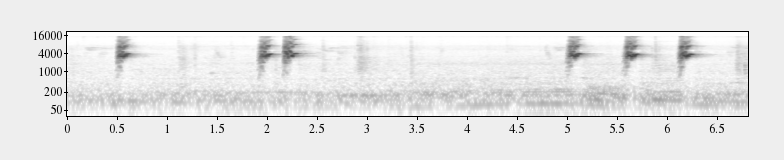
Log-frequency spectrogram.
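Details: Harsh, buzzy chips from a Javan myna (jalak kebo), a single note followed by a quick pair, then a run of three evenly spaced notes after a short pause, against a faint low hum.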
